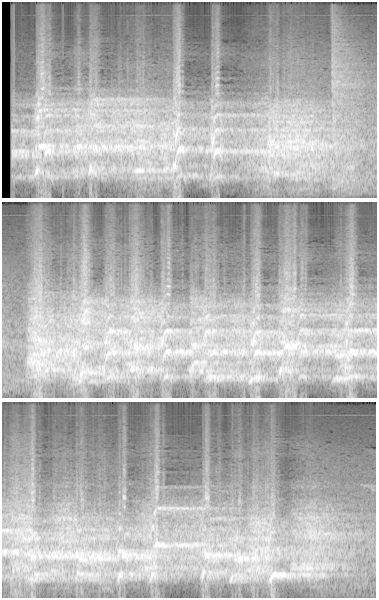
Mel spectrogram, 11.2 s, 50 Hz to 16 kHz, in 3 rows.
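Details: Several dogs bark together, recorded on 21 April 2014. Sharp, overlapping barks and yips come in dense bursts, some with drawn-out, higher howl-like notes between them, after a short lull near the middle.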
